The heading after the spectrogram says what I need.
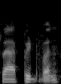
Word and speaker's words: RPT-1: So this RP is nothing but relational pre-trained uh transformer which SAP pronounces it as a rapid one.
